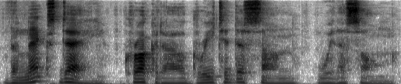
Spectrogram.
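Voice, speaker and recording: A man reading a picture book aloud as an expressive children's storyteller, deliberate, with dramatic pauses. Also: sits low, husky.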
